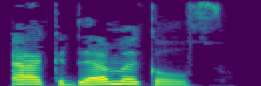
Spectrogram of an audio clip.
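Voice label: "academicals", English, British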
